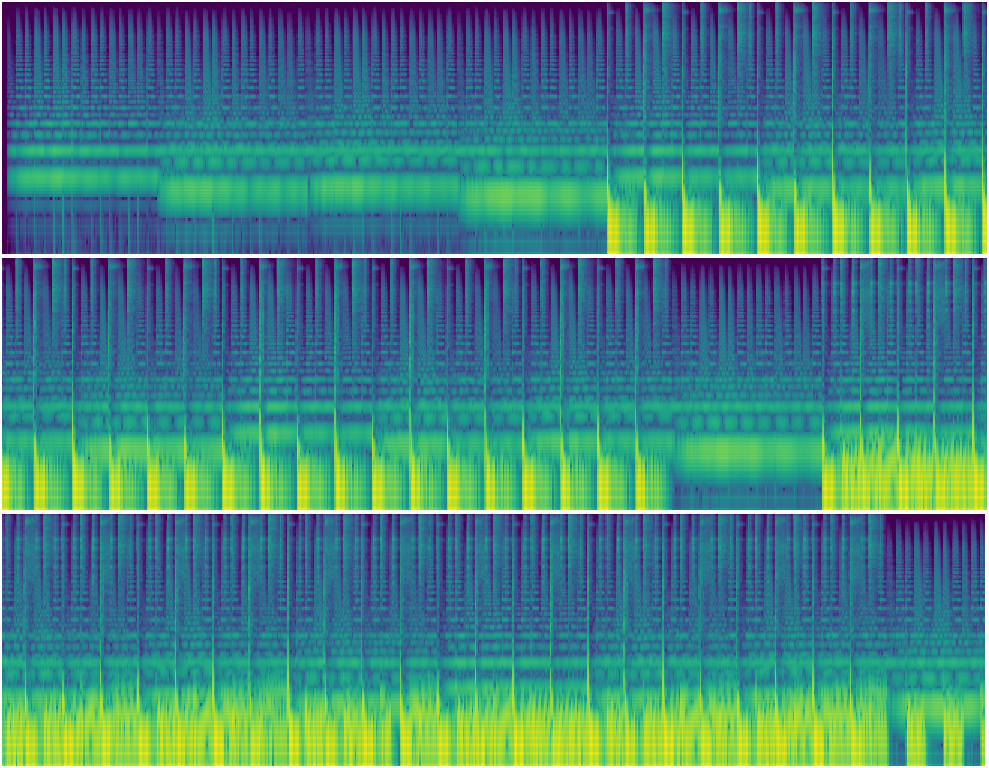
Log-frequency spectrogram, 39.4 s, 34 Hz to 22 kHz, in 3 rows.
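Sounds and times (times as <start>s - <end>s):
fast steep techno music tuned to 432 Hz: 8.1s - 22.4s, 24.1s - 39.3s.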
